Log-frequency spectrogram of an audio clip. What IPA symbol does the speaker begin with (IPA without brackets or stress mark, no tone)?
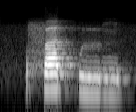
f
